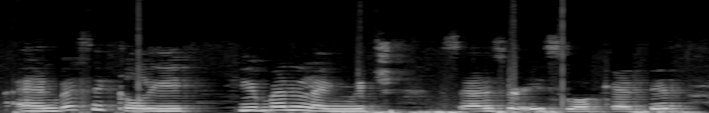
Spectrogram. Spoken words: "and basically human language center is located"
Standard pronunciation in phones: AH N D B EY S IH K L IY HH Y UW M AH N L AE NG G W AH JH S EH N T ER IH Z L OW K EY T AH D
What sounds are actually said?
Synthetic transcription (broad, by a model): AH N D B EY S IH K L IY HH Y UW M AH N L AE NG G W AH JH S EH N S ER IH S L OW K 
